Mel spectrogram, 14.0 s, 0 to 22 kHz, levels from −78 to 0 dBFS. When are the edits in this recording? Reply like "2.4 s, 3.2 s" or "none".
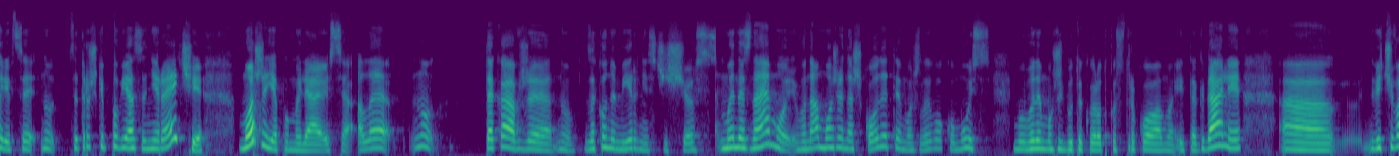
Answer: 10.1 s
